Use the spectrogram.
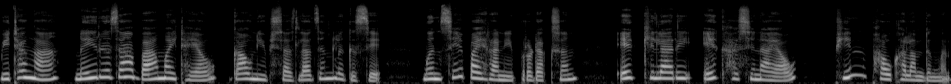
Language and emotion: Bodo, neutral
